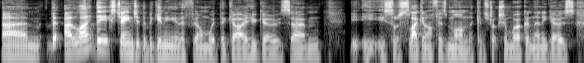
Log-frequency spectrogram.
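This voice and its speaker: A man's voice: mid-range voice, fairly quick. A man hosting a podcast, talking in a rambling, self-interrupting way. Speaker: podcast host. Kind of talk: casual podcast chat.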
